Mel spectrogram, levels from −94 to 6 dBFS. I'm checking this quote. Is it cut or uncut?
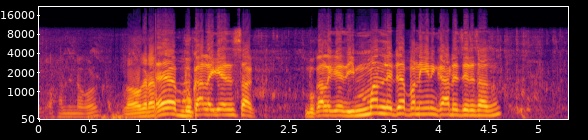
cut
